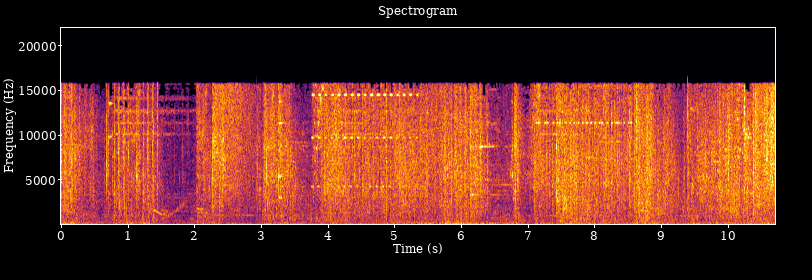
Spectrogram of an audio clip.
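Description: Spell effects crackle and blast in rapid bursts.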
